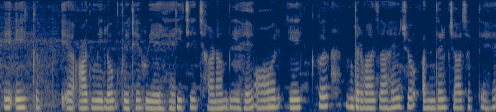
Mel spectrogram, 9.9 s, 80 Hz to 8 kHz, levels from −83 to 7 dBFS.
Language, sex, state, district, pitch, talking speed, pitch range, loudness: Hindi, female, Andhra Pradesh, Anantapur, 200 Hz, 125 wpm, 195-210 Hz, -29 LUFS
